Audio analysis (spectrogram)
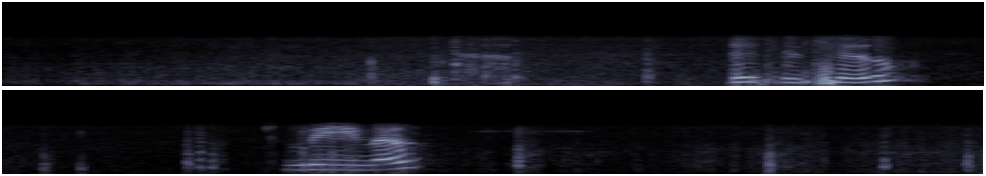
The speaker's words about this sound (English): Okay, can you spell it for me? Because the phone's breaking up a little.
